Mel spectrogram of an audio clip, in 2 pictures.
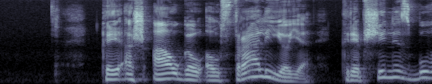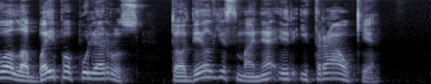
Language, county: Lithuanian, Kaunas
